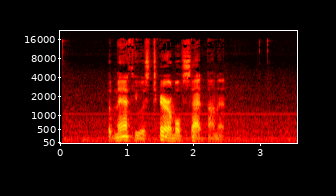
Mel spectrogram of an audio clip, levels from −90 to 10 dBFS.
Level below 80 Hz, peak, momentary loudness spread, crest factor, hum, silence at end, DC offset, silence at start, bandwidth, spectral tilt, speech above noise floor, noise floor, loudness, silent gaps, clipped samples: -56 dBFS; -2 dBFS; 18 LU; 22 dB; none; 1.1 s; under 0.1%; 0.7 s; 17 kHz; -3 dB/octave; 27 dB; -49 dBFS; -20 LUFS; none; under 0.1%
